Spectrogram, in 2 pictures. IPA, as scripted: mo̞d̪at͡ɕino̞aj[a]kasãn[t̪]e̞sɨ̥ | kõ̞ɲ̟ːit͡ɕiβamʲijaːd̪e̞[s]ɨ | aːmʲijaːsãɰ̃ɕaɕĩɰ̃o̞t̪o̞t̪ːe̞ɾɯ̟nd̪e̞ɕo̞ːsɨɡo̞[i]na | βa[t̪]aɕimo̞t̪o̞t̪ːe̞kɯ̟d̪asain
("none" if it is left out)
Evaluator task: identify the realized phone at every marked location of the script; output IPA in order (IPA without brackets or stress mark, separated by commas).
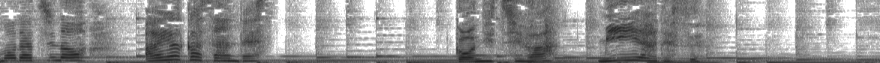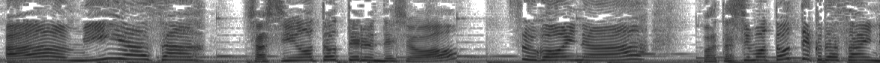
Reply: a, d̪, s, i, t̪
